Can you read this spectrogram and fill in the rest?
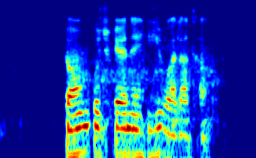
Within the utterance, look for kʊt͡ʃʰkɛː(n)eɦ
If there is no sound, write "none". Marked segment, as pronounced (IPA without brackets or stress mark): n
